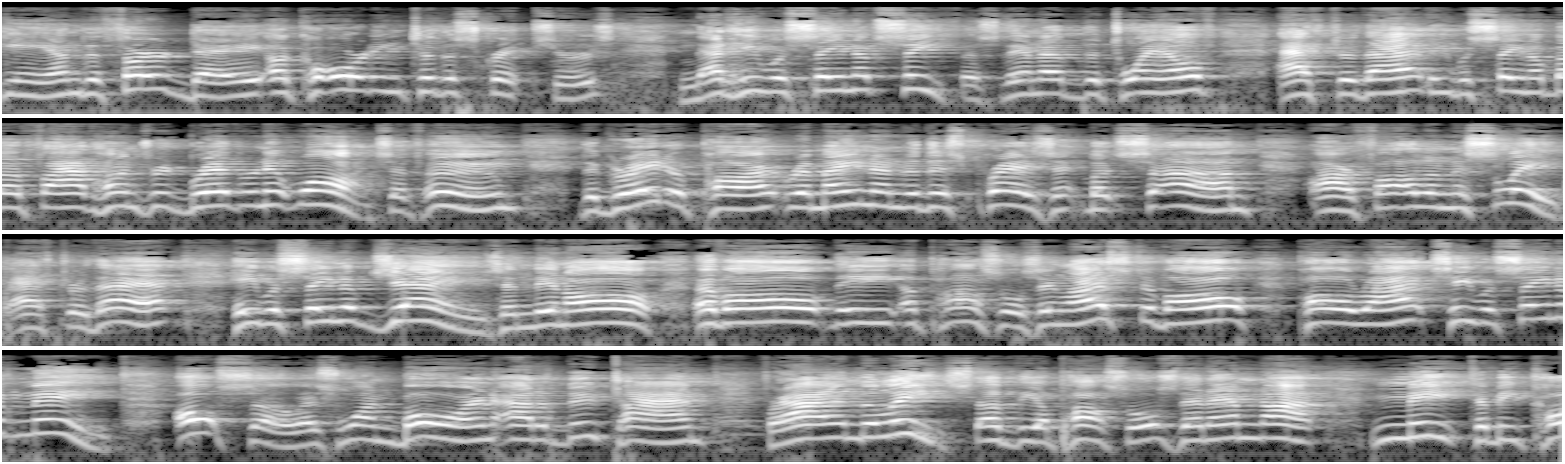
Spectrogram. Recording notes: Live from Still Water Baptist Church on 4/19/23. Preaching live from Still Water Baptist Church.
